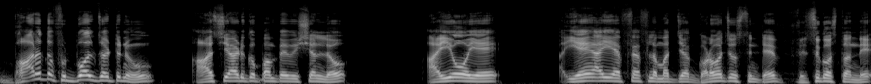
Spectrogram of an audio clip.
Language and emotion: Telugu, angry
